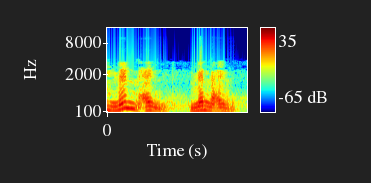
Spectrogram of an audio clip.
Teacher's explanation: نون ساكنة وبعدها عين، والعين من حروف الإظهار، ما غنش هنا، أقول من عند، من عند، ما أقولش من عند، لا.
